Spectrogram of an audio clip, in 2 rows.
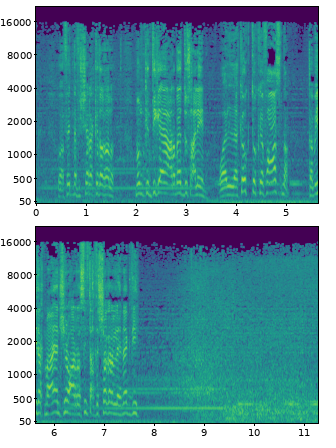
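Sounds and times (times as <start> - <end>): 
heavy rain pouring down on a street: 0.0 - 11.2
speech: 0.4 - 7.9.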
